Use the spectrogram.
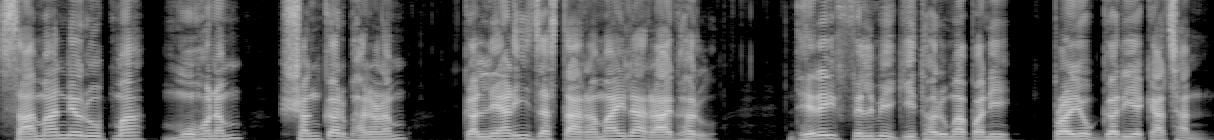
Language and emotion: Nepali, neutral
